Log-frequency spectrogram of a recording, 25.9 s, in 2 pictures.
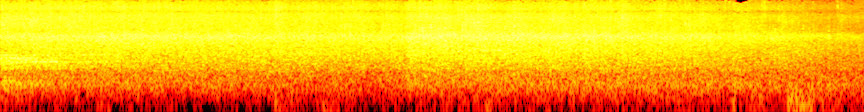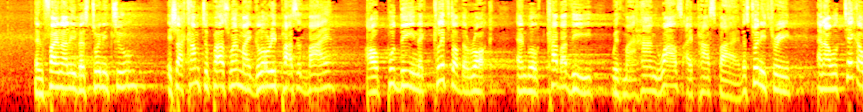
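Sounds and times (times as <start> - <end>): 
audience clapping: 0.0 - 14.1
speech: 13.5 - 25.8.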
